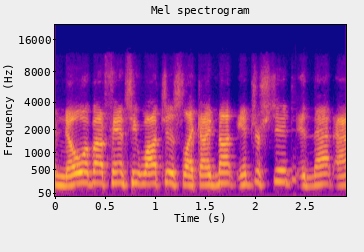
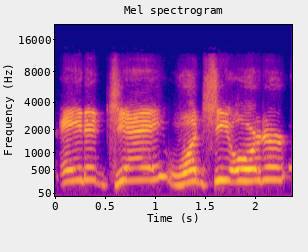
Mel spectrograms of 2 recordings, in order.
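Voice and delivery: louder, higher, slow, delighted recitation; higher, louder, gleeful quoting of the lyric; 6 semitones higher, 6 dB louder, slower than usual. Real, not acted. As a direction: savor the line with glee. Gleefully quoting favorite line.

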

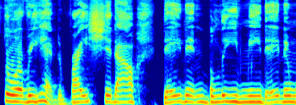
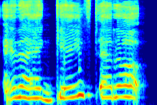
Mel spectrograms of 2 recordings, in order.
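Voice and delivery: high, strained, holding back tears; emotional, voice breaking; 6 semitones higher than usual. Real, not acted. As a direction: push through rising tears. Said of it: "forgive me for getting so emotional".

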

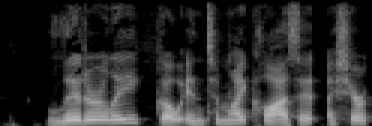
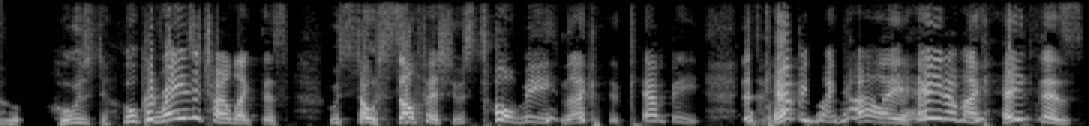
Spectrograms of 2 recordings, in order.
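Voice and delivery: put-on higher, exasperated rant about the child; exasperated venting; 9 semitones higher than usual. Mom alone in the closet, venting in an exasperated raised voice. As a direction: let out the frustration you'd never say to the kid.

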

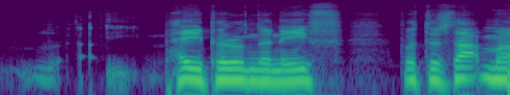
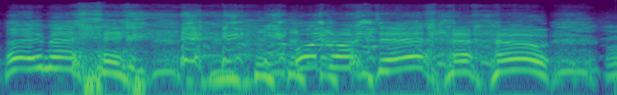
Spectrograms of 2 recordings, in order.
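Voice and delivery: higher, laughing cry for help; laughing panic; 7 semitones higher, 4 dB louder, much slower than usual. Retold or imitated. Stuck on tiptoes under a spider, laughing helplessly. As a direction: laugh through a mock panic.

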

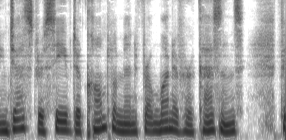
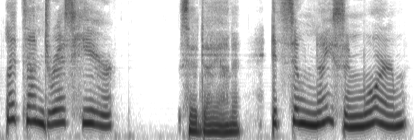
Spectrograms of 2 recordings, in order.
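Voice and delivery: put-on a higher, friendly girl voice; lightly voiced girl Diana; 8 semitones higher than usual. A narrator's reading. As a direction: pass on a compliment sweetly.

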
